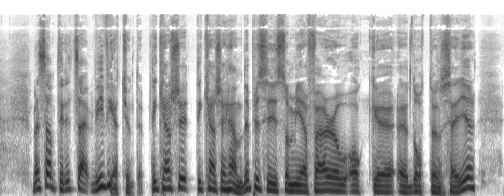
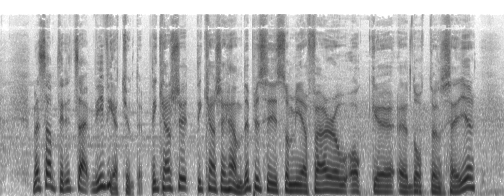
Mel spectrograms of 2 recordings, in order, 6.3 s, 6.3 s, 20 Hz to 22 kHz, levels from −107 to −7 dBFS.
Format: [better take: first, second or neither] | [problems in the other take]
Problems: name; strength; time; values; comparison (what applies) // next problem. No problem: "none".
first | crowd noise; faint; throughout; 25 dB below the speech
